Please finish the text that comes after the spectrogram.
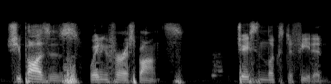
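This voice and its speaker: A man narrates a play's stage directions at a table read. His voice is fairly low and very bright and forceful. The recording is dry and somewhat lo-fi. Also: moderate pace, dry recording. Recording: dull, lo-fi close dry recording.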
